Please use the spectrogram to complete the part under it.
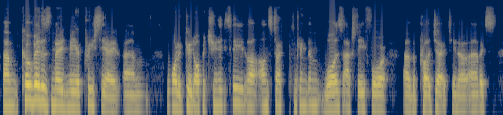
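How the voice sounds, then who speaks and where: Halting man with a mellow voice. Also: a little high, fairly even intonation. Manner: halting, searching for words, stammered restarts. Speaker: film director on a panel. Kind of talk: reflective panel discussion.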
